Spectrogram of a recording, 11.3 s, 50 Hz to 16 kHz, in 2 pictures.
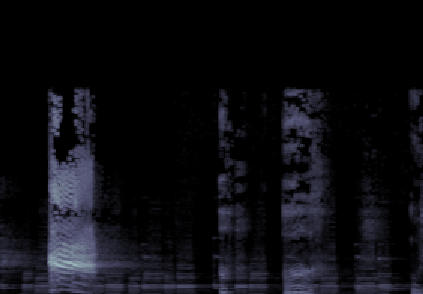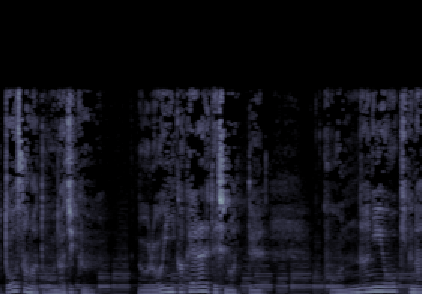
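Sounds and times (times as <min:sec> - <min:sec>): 
music: 0:00.0 - 0:11.2
large red bird cawing: 0:00.6 - 0:01.7
speech: 0:05.7 - 0:09.3, 0:10.0 - 0:11.2.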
